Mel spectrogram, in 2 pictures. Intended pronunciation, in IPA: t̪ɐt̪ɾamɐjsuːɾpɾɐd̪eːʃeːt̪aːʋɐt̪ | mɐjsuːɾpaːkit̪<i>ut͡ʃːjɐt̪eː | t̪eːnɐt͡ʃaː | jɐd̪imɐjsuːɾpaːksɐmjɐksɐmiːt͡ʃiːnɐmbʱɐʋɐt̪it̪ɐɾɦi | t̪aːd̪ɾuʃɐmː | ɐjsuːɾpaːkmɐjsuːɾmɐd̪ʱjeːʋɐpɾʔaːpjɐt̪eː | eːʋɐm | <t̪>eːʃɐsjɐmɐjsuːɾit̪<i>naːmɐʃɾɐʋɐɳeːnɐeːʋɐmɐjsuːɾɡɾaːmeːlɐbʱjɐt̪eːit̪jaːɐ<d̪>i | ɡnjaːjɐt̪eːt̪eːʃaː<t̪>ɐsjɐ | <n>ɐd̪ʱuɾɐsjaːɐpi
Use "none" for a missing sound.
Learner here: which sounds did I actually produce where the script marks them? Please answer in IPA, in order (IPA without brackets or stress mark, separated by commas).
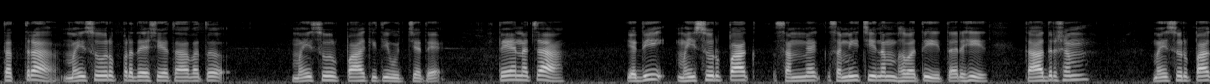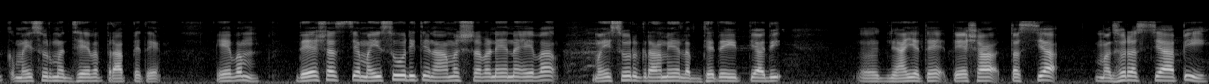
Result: i, d̪, i, d̪, t̪, m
